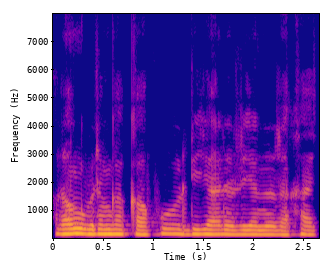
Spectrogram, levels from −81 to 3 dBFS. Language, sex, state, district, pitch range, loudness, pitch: Bengali, male, West Bengal, Jhargram, 145-160 Hz, -17 LUFS, 155 Hz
